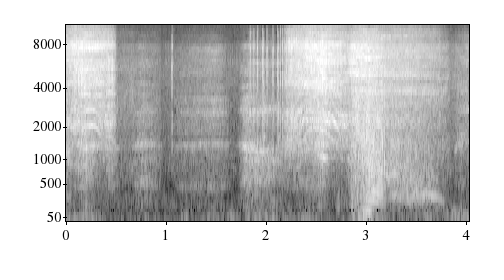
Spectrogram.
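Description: A man's heavy breathing close to the microphone, two loud breaths with the second one longer, from the strain of playing a big pike on a rod.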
